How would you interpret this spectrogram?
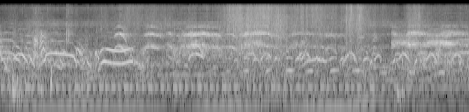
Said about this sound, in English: The attack is on. To intimidate their opponents, the aggressors scream and drum on buttress roots.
